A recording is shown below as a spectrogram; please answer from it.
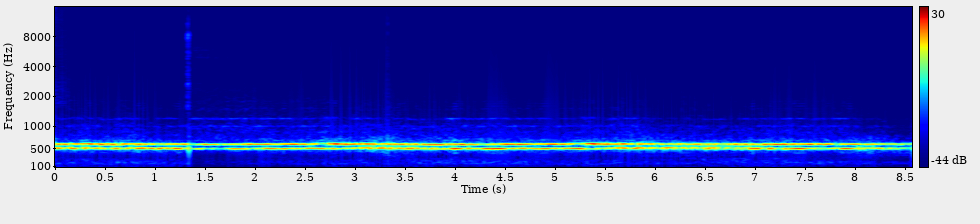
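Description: A whistled tone sampled into a Teenage Engineering EP-133 K.O. II and drenched in reverb, holding one steady, sustained pitch with a soft wash of echo for the whole stretch, with a single faint click near the start.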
